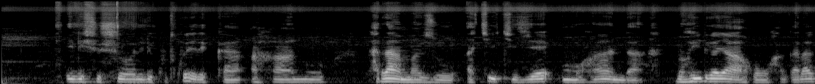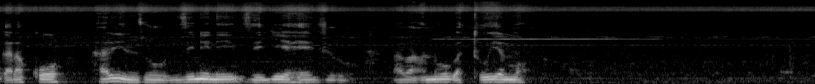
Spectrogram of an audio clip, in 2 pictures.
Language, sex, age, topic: Kinyarwanda, male, 18-24, government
